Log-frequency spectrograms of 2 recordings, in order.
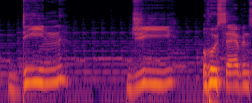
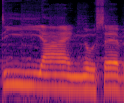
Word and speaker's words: Dean G07: So I definitely pronounced that right this time. Completely messed up. I was like Deang07. And yeah, all the guys and Dirty Donators made fun of me for that. We all had a laugh, and yeah, I fluffed that up. So it's Dean G07.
